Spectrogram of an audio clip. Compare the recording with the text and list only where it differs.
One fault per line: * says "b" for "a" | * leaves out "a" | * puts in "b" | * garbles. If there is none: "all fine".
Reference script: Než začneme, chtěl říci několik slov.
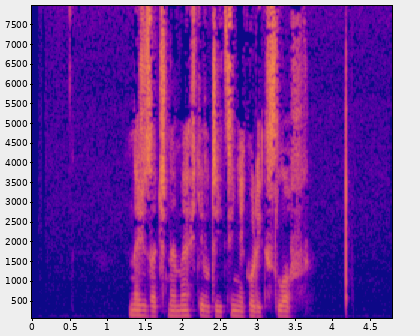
all fine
